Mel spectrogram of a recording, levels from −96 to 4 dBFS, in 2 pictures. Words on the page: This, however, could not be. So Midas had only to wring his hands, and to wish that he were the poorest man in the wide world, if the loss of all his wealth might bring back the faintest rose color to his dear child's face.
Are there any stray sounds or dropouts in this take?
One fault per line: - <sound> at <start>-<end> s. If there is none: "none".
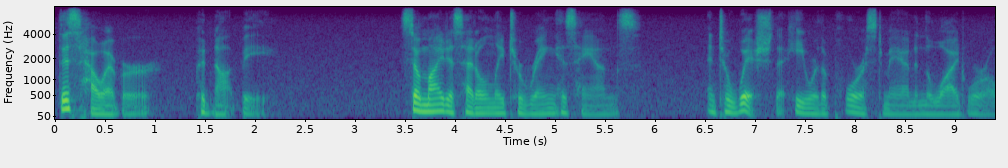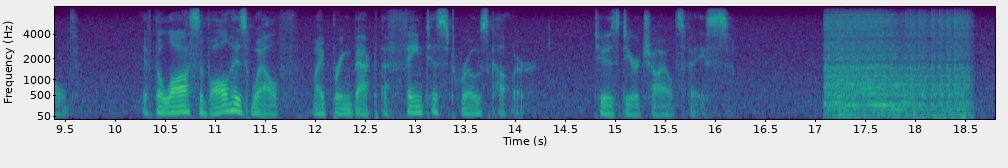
- squeak at 17.1-18.6 s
